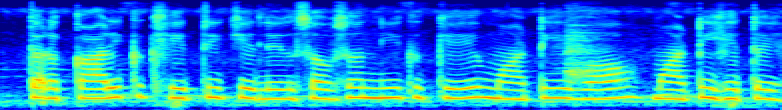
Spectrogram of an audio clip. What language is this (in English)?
Maithili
